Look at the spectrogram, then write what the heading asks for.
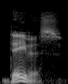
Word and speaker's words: Davies: They pronounce, in Britain, they pronounce Davies, Davis, just like, Glenn Davis or any Davis.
